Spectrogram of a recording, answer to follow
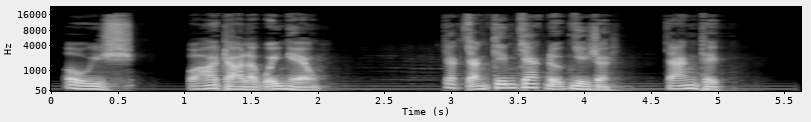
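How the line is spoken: Sighing mutter. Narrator (Vietnamese): Thành Phượng thở dài, miệng lẩm bẩm nói

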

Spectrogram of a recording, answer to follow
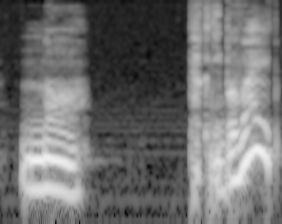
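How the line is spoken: Mumbled. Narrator (Russian): промямлил

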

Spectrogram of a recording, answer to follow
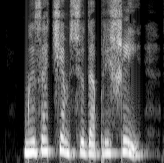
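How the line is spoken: Hiss. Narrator (Russian): зашипела Ирка

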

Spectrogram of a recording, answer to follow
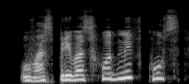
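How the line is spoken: Exclaimed. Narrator (Russian): воскликнула Люсинда

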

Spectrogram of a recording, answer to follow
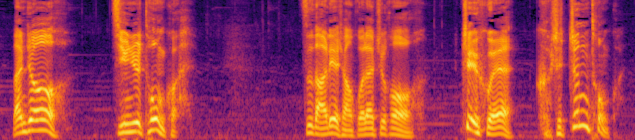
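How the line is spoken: Loud laughter. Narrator (Chinese): 西红轩先大笑出声

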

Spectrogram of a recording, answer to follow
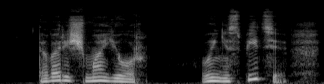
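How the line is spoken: Quiet question. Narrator (Russian): тихонько спросил голос

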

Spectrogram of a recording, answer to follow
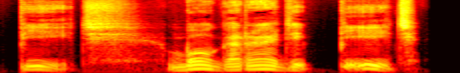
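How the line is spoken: Feverish thirsty whisper. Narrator (Russian): Все внутри у него горело, сквозь сон, все шептал горячечным шепотом

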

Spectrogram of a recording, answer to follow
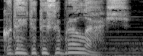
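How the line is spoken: Hoarse unfamiliar male voice. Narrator (Russian): прохрипел над ухом незнакомый мужской голос

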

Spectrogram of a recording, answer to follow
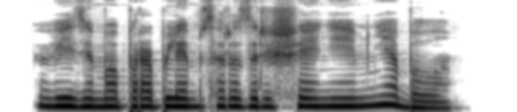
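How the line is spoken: Captain's habitual calm statement. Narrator (Russian): привычно спокойно заявила капитан Лукия

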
